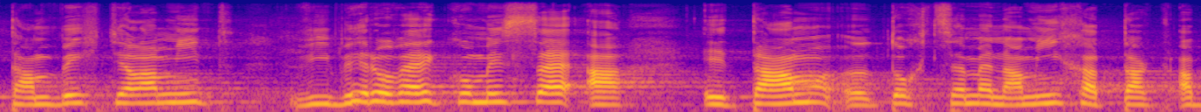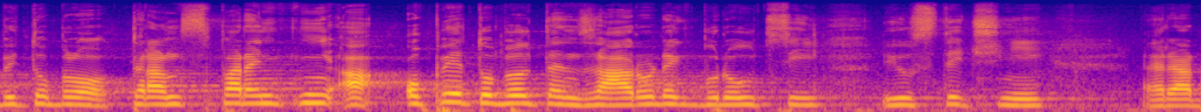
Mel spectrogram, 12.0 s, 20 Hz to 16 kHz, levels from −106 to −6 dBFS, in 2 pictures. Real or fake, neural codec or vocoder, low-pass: real; none; 14.4 kHz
